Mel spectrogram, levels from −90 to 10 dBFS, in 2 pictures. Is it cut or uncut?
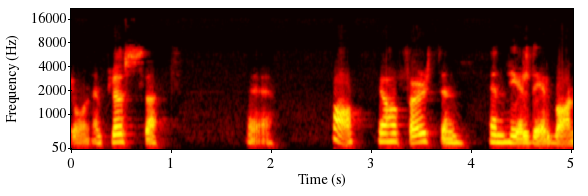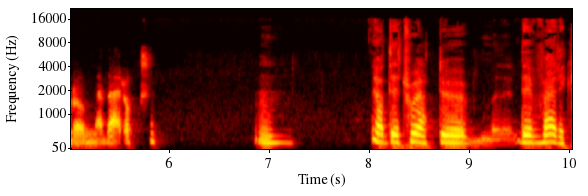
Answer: uncut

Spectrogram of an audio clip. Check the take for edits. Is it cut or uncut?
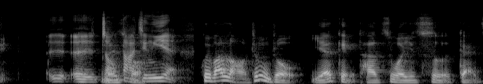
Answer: cut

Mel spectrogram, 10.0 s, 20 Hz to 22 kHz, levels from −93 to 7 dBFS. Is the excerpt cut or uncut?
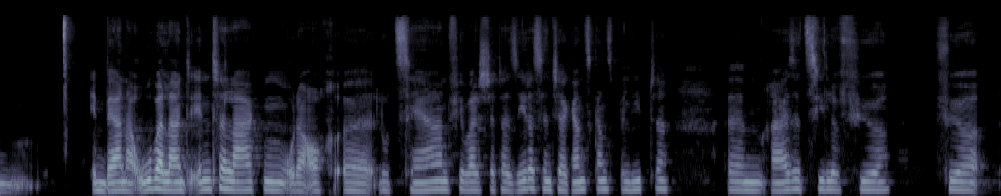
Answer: uncut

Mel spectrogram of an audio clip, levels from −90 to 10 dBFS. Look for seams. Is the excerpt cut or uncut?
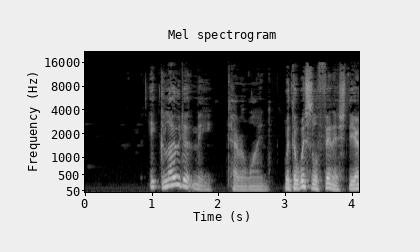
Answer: cut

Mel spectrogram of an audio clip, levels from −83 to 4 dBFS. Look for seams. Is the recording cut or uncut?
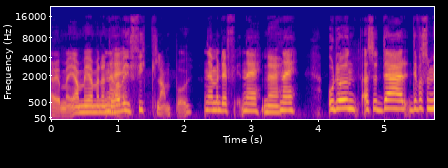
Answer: uncut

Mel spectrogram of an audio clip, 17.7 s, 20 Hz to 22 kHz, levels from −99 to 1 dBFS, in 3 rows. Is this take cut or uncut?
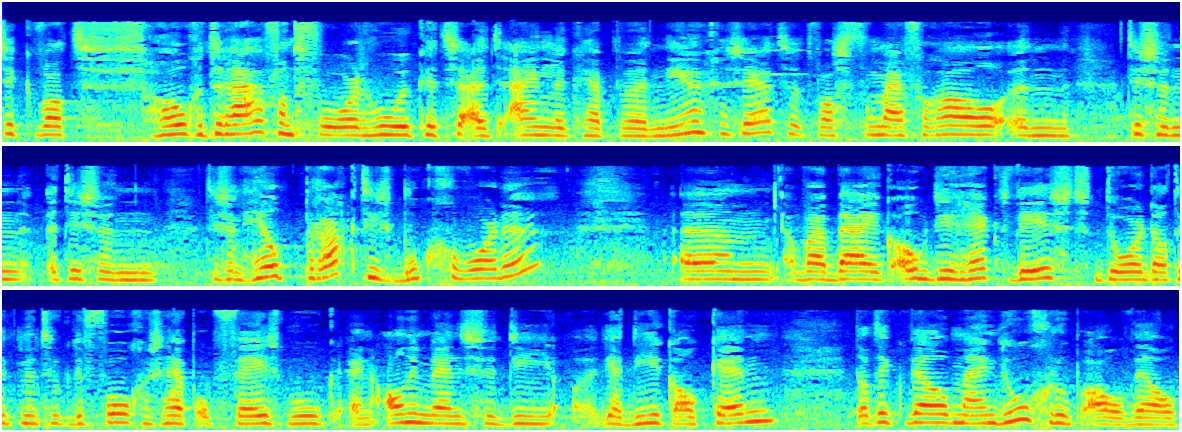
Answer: uncut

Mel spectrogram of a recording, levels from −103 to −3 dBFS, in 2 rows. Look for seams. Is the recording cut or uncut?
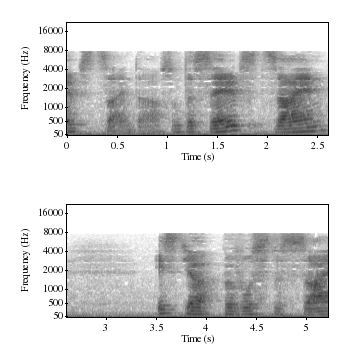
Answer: uncut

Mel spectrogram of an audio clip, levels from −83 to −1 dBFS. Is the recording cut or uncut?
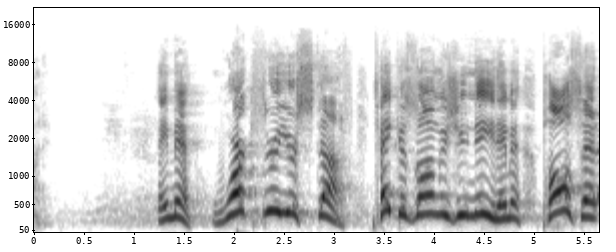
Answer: uncut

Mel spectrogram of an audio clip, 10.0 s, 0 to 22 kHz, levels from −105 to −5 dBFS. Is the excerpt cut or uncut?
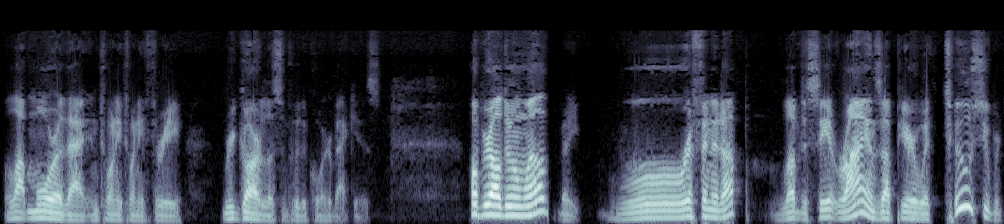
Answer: cut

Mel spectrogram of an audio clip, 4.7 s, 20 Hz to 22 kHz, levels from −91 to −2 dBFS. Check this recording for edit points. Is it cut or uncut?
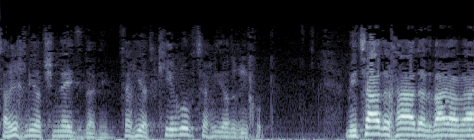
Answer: uncut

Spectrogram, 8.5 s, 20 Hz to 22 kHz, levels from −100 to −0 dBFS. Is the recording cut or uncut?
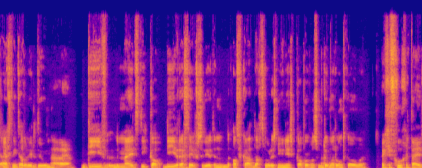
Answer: uncut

